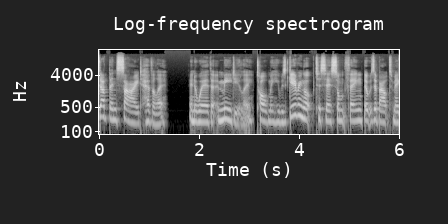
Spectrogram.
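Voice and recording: Reading aloud in a natural voice, with fairly even intonation and a quiet background.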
